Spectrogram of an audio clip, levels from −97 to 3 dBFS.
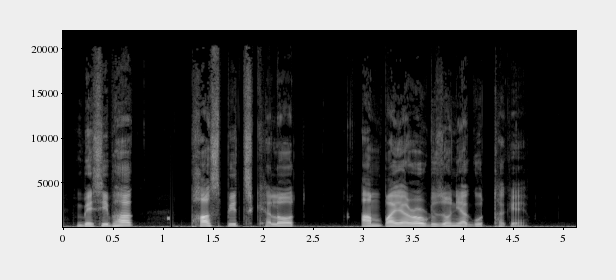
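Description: A short squeaky burst of noise at 1.04 to 1.11 s, peaking around -30 dBFS, is a corrupt frame decoded: bit errors across several frames misplaced spectral energy.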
